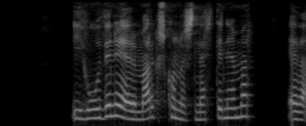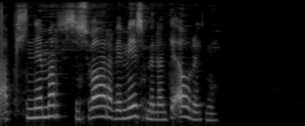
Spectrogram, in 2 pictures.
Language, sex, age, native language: Icelandic, female, 40-49, Icelandic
